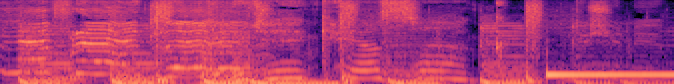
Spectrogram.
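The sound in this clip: A steady telephone ringback tone sounds during a phone call. It starts near the end as a single sustained, even tone after a stretch of louder music and voices.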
